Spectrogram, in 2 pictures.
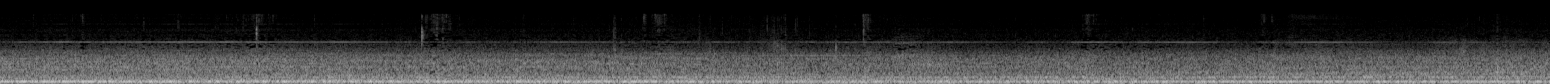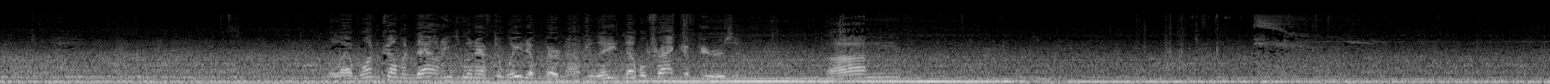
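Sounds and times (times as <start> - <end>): thin high squeal: 28.0 - 29.4.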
